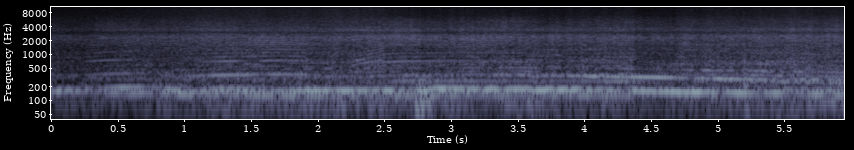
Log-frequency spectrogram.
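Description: Front wheel drive race car at Smoky Mountain Raceway, a steady loud engine drone holding a sustained note with shifting pitch as it runs past, continuous throughout with no talk.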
